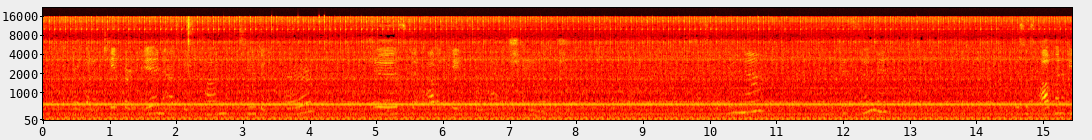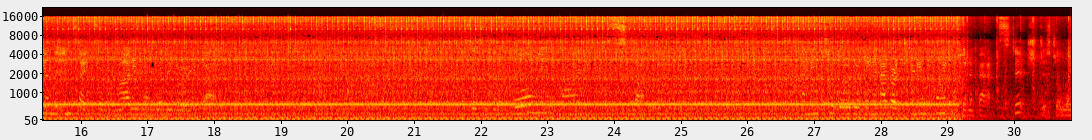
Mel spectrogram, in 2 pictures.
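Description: Electric domestic sewing machine running continuously at steady speed, needle stitching through fabric, with a steady motor whine. It stops suddenly about a second before the end.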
